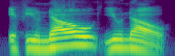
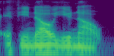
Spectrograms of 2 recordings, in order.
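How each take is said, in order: First: Louder punchy take of If you know, you know; emphatic repeat. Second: Said in the usual way. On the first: Shown as a demonstration. Shouting out The Wire fans, louder and emphatic. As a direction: lean in hard on know.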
